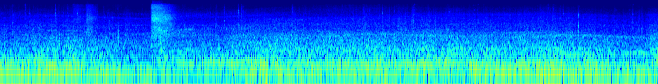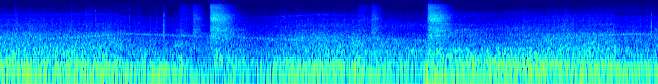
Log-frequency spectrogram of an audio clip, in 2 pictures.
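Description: A truck engine drones steadily in the SnowRunner game, struggling to make a turn, with loud air-brake hisses bursting in at intervals and a rising and falling whine running through the continuous rumble.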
